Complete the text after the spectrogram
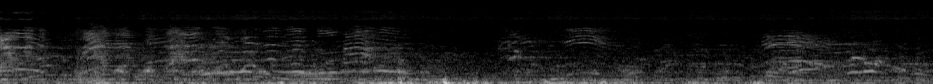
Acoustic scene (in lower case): park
